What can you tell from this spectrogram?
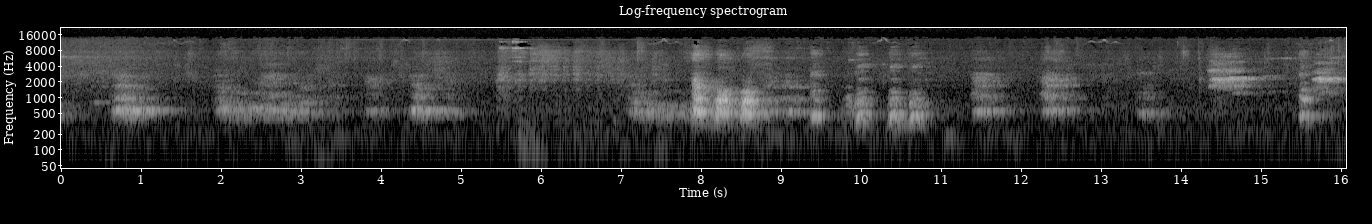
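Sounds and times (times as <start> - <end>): dog barking: 0.6 - 5.2, 7.1 - 13.9, 15.4 - 16.0.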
